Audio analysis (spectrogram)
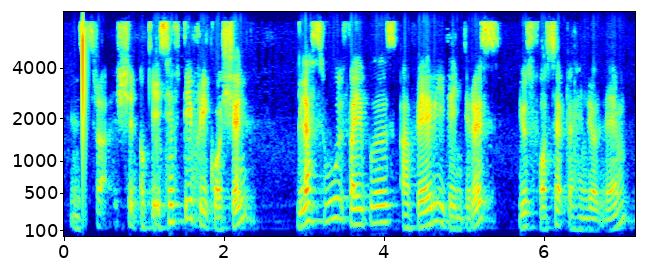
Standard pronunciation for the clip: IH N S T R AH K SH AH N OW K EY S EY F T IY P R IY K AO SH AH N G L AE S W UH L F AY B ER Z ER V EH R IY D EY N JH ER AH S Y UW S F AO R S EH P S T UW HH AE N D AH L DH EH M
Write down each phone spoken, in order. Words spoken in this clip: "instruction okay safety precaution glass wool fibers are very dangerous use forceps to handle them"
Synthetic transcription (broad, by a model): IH N S T R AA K SH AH N OW K EY S EY F T IY F R IY K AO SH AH N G L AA S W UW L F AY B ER S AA V EH R IY D EY N JH ER AH S Y UW S F AO S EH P T UW HH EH N D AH L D EH M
